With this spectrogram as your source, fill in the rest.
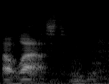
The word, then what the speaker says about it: Outlast: It's Outlast. Outlast. Yeah, emphasis on the last.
